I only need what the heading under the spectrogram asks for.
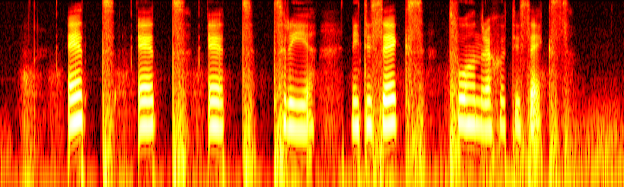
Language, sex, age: Swedish, female, 24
